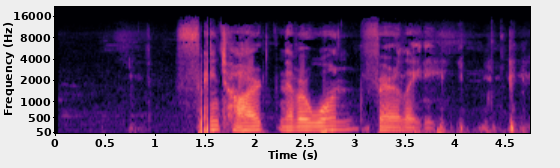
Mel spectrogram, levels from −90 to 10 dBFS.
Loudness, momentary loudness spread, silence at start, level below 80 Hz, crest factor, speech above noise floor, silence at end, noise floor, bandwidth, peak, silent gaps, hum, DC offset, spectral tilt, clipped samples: -18 LUFS; 17 LU; 1.2 s; -36 dBFS; 20 dB; 40 dB; 0.05 s; -57 dBFS; 15 kHz; 0 dBFS; none; none; under 0.1%; -5 dB/octave; under 0.1%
